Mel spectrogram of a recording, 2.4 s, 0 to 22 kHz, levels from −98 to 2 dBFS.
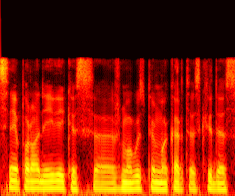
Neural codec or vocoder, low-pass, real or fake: codec, 16 kHz, 4 kbps, X-Codec, HuBERT features, trained on LibriSpeech; 7.2 kHz; fake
